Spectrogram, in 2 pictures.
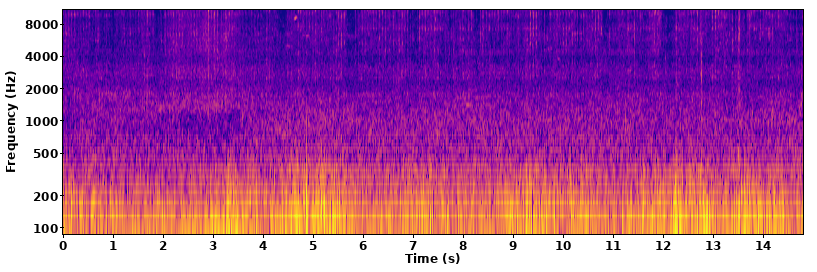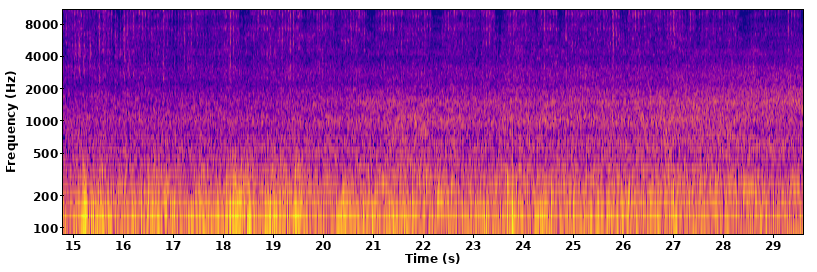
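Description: Steady low rumbling outdoor noise heard while cycling, swelling and easing, with no single clear event standing out.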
